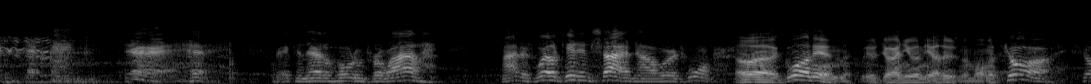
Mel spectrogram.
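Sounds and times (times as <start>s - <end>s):
horses neighing in a barn: 0.0s - 1.0s
speech: 2.8s - 4.4s, 5.0s - 10.9s.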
